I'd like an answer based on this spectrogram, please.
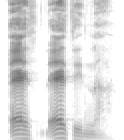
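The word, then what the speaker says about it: Ἀθῆναι: It said the name of Athens in ancient Greek was Athena, pronounced roughly Athena, something like that.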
